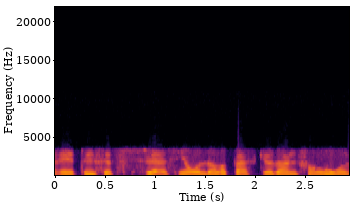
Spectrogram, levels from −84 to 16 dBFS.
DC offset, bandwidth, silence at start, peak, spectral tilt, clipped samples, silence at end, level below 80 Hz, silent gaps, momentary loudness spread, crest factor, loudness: under 0.1%; 3.7 kHz; 0 s; -2 dBFS; -9 dB/octave; under 0.1%; 0 s; -68 dBFS; none; 4 LU; 14 dB; -16 LUFS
